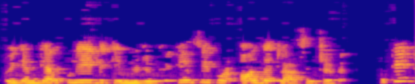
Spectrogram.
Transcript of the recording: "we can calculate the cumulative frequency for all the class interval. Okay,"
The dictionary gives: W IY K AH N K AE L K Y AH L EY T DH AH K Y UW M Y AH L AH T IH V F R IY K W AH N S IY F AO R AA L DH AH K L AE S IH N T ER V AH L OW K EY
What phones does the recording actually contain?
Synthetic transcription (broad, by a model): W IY K AH N K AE L K Y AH L EY T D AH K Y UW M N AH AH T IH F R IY K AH S IY F AO R AA L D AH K L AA S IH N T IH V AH L OW K EY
